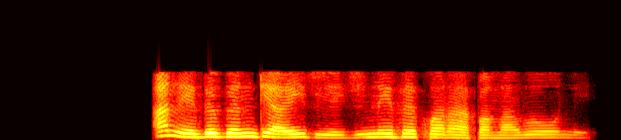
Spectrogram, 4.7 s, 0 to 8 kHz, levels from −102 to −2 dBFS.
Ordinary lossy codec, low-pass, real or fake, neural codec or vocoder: AAC, 16 kbps; 7.2 kHz; fake; codec, 16 kHz, 0.5 kbps, X-Codec, HuBERT features, trained on balanced general audio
